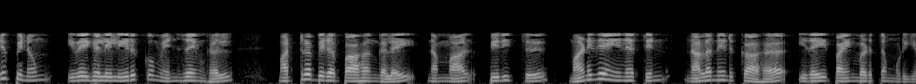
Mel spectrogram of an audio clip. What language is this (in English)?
Tamil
